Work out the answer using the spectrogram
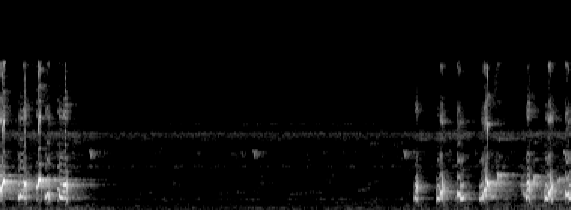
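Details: A decoy bulbul sings a varied repertoire, doubling its phrases. A fast burst of liquid warbled notes is followed by a silent pause, then another lively rising-and-falling run of chirpy notes.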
